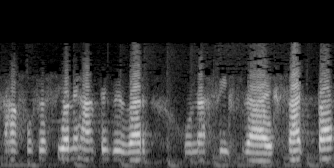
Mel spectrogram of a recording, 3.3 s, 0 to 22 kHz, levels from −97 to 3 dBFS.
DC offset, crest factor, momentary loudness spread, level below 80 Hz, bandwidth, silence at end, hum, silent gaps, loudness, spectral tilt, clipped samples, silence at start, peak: under 0.1%; 18 dB; 12 LU; -64 dBFS; 8 kHz; 0 s; none; none; -23 LUFS; -3 dB/octave; under 0.1%; 0 s; -6 dBFS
